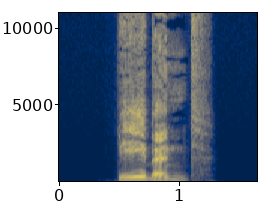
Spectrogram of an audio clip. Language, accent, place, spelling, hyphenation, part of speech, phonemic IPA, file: German, Germany, Berlin, bebend, be‧bend, verb, /ˈbeːbn̩t/, De-bebend.ogg
- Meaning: present participle of beben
